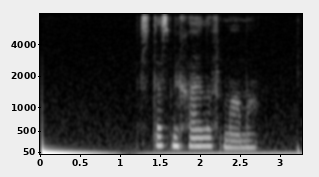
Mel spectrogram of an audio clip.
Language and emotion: Russian, neutral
